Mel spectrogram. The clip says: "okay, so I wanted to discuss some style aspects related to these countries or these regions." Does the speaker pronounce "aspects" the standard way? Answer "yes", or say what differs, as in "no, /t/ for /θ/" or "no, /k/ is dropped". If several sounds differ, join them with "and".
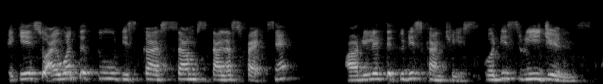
no, /f/ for /p/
